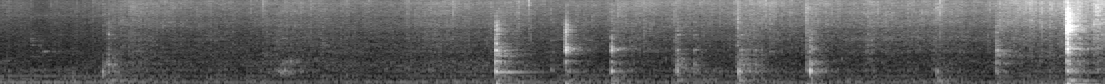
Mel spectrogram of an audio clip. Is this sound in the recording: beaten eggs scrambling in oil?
yes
